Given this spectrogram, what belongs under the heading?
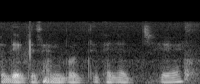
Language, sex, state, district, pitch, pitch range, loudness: Bengali, male, Assam, Hailakandi, 100 Hz, 95-105 Hz, -21 LUFS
